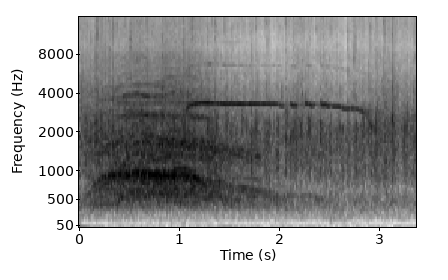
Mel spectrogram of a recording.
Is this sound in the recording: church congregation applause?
yes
